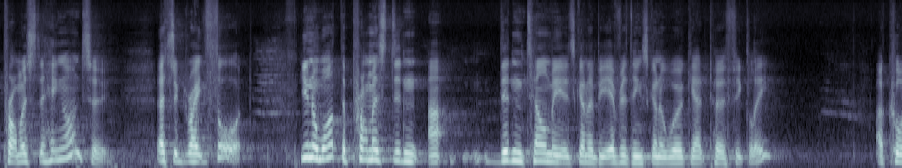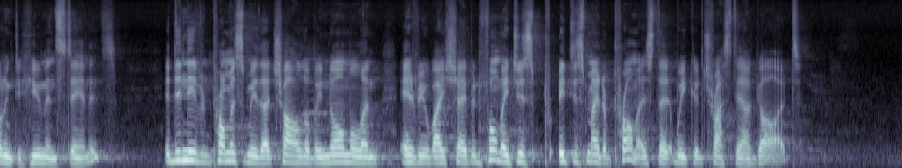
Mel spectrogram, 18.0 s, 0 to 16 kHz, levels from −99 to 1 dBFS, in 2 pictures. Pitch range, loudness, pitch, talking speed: 140-185 Hz, -22 LUFS, 155 Hz, 205 wpm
